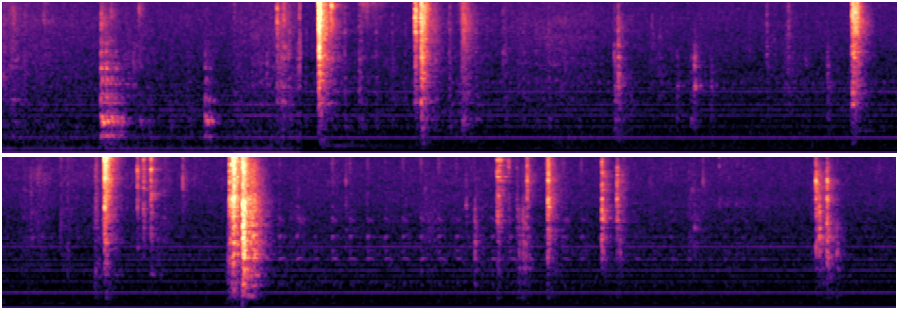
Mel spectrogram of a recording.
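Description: Vintage Zenith console record changer cycling as a record starts: scattered mechanical clicks and knocks from the changer and tonearm, with one louder knock about eight and a half seconds in. Under them runs a steady hum from the console's amplifier.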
